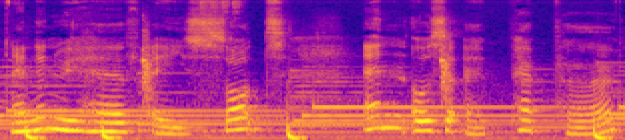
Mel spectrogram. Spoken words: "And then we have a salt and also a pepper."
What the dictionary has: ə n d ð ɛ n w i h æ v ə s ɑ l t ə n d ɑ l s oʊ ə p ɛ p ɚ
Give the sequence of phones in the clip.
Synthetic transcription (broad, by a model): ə n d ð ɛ n w i h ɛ v ə s ɑ t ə n ɑ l s oʊ ə p ɛ p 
